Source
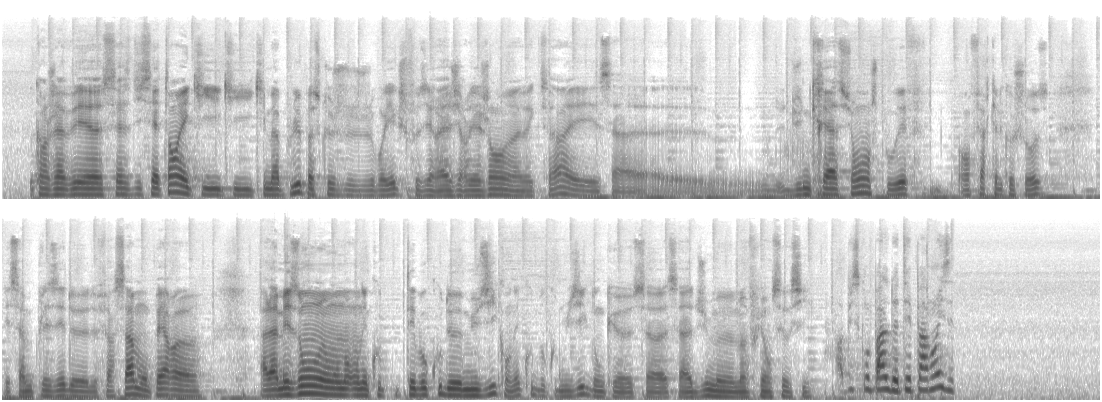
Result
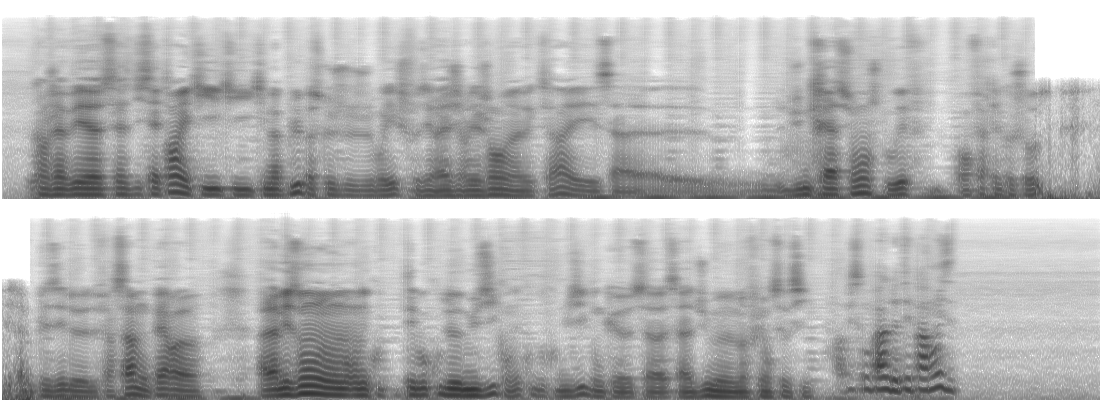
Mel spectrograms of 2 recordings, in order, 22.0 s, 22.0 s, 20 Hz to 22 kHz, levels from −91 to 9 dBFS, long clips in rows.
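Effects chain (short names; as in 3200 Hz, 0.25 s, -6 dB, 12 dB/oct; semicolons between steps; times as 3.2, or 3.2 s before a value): time blur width 83 ms; dynamic EQ 430 Hz, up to -4 dB, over -38 dBFS, Q 1.5; 10.32–11.26 LPC vocoder at 8 kHz whisper; gain +9 dB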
